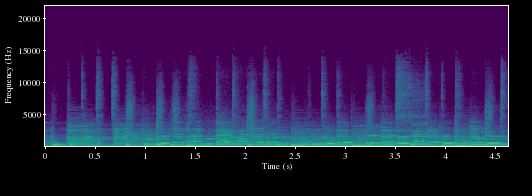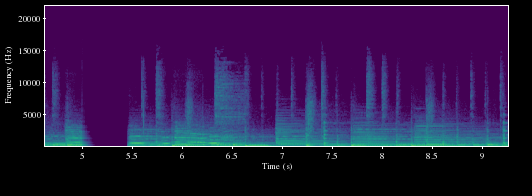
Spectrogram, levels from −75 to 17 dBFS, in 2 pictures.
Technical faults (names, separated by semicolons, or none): call audio freeze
